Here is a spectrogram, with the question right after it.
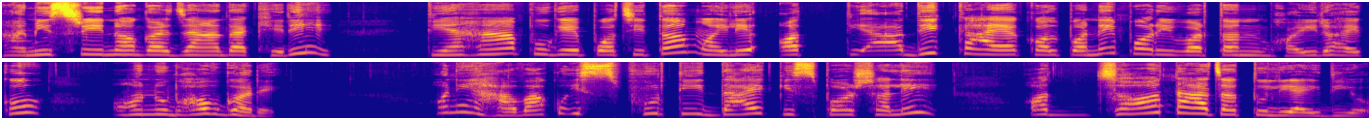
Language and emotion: Nepali, happy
